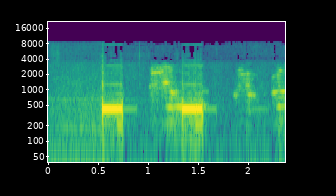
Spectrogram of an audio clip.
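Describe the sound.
A telephone call being connected on a radio phone-in: two long, steady buzzing ring tones, with brief voice sounds between and after them.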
